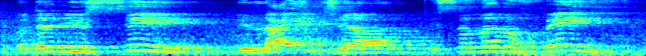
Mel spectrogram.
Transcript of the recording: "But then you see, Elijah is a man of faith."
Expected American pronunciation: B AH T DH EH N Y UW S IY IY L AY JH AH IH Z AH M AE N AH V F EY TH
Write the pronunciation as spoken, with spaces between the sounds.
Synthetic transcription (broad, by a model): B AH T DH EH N Y UW S IY IY L AY JH AH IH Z AH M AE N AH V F EY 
